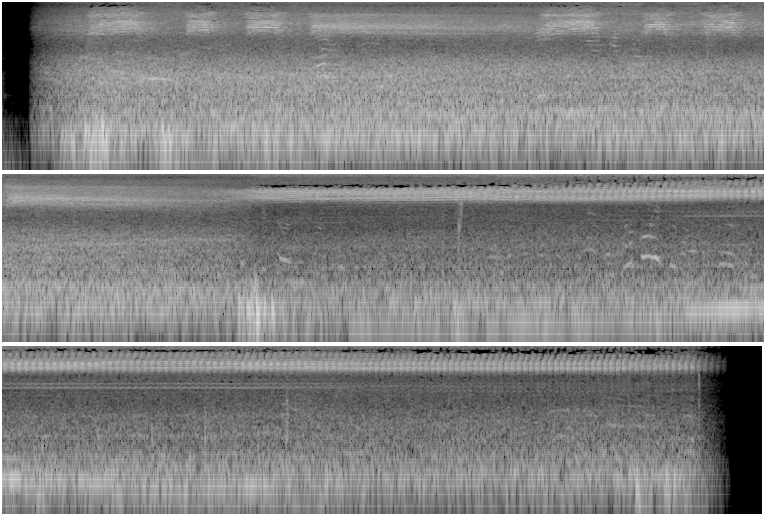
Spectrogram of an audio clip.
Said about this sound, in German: Auch Zikaden sind überall. Vor unserem Haus klingt derzeit übrigens so.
